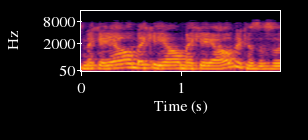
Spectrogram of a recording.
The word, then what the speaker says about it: Mikael: So this pronunciation is Mikael. And we hear that L sound vibration.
